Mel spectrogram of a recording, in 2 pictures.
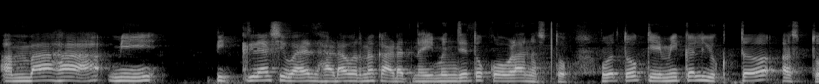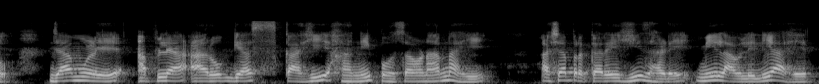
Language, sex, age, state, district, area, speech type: Marathi, male, 18-30, Maharashtra, Raigad, rural, spontaneous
